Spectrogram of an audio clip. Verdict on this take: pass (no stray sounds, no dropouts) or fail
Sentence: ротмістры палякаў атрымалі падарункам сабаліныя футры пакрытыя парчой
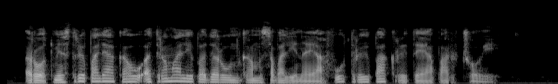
pass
